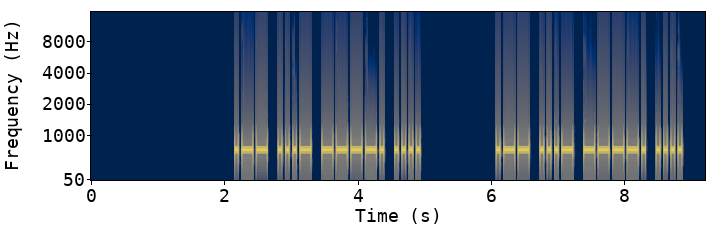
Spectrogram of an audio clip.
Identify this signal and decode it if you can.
Morse code, heard as a keyed tone, about 21 wpm, 700 Hz. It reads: WV9H WV9H
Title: USA Call Signs - 4 Characters - Repeated 3x - 22wpm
